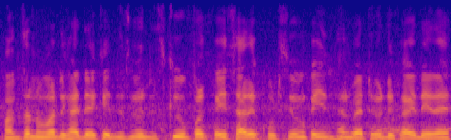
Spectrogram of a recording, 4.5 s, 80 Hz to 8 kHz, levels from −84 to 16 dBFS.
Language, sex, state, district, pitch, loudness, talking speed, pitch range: Hindi, male, Madhya Pradesh, Katni, 140 Hz, -14 LUFS, 240 wpm, 130-145 Hz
